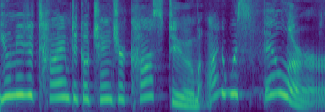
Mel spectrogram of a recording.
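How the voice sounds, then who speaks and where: Doing a put-on character voice, a woman squeaks at an extremely high pitch with lively intonation and a moderate pace. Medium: audio drama. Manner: stilted, long-winded.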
